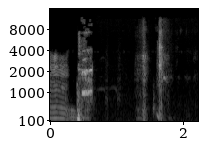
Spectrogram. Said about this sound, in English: Sassy sheep.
